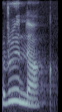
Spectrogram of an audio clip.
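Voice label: "рынок", Komi, female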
